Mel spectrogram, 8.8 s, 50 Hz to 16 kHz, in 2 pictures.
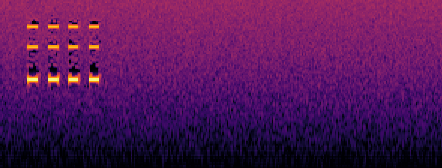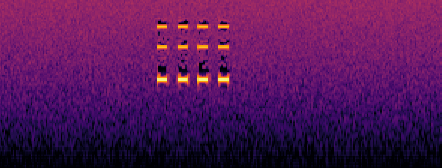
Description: Alarm pattern, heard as an alarm's beeps, played twice, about 3150 Hz. Temporal four. Carbon monoxide.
